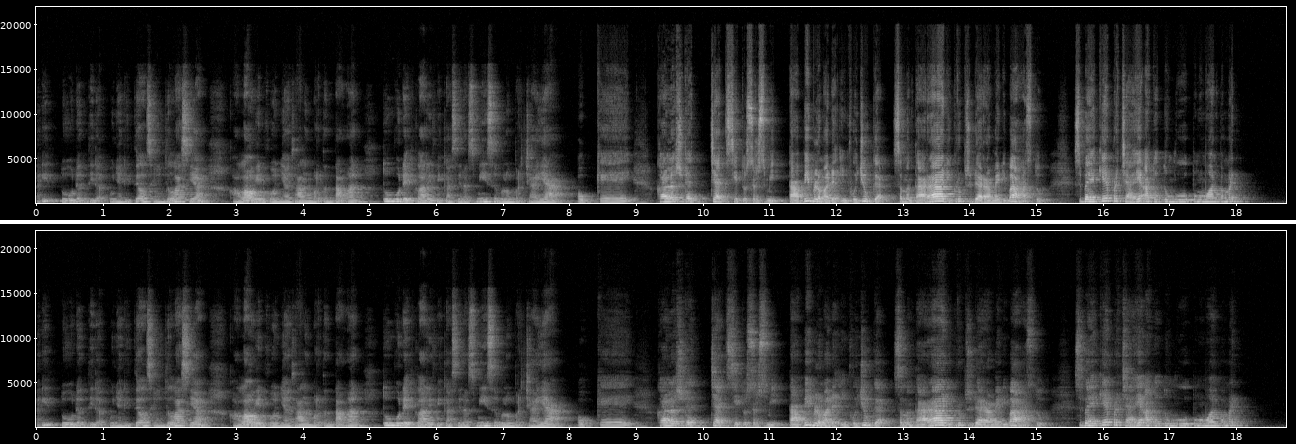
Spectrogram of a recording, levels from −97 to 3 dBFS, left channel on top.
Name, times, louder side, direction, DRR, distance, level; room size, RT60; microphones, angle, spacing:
voice 1, 0.0-4.9 5.2-7.8, equal, ahead, -2 dB, 0.9 m, -31 dB
voice 2, 8.1-9.8 10.1-15.1 15.6-18.0, left 2 dB, 70° left, 2 dB, 1.0 m, -26 dB
9.3 x 5.2 x 3.6 m, 0.71 s
head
